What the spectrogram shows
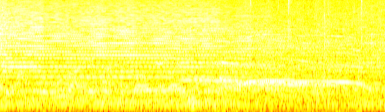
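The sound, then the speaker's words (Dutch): Tractor horns blare in a dense, continuous din over a crowd at a farmers' protest, a colorful procession of tractors with angry farmers; sustained tones overlap with scattered toots and indistinct voices throughout. “een bonte stoet met tractoren eh, en boze boeren”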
